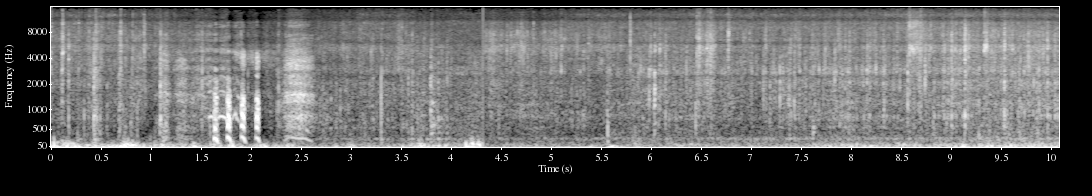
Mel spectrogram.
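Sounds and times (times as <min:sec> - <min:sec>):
mountain bike rattling: 0:00.0 - 0:10.0
wind noise on microphone: 0:00.0 - 0:10.0.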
